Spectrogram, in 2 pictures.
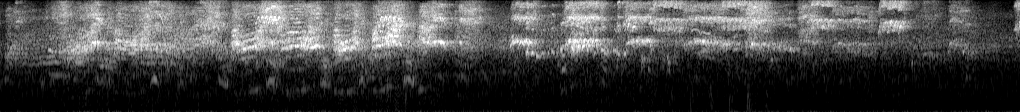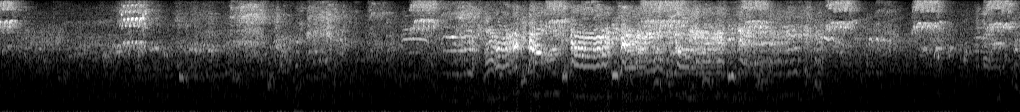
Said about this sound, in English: Yes, it's a bat. And remember the clue, Eden, that they come out at night time.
